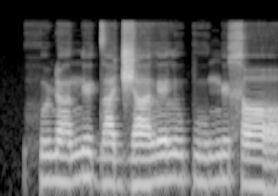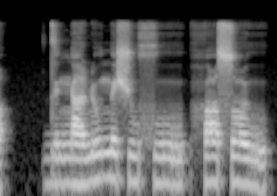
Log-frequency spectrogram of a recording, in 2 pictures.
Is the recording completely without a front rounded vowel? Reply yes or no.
no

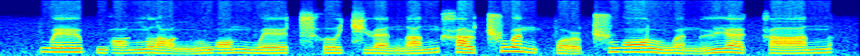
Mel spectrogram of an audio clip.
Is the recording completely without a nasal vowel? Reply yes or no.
yes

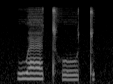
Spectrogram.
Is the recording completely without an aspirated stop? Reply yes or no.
no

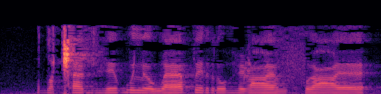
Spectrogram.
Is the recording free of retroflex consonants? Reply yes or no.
no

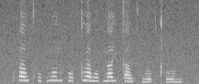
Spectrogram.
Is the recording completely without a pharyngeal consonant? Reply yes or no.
yes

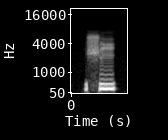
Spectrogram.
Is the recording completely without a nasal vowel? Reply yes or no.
yes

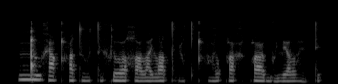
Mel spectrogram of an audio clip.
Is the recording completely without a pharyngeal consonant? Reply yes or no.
yes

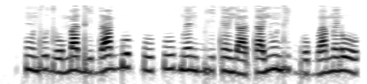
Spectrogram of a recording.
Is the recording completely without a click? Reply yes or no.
yes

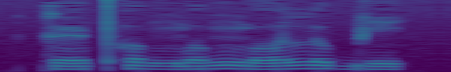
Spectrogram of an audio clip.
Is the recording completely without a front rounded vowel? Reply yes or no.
no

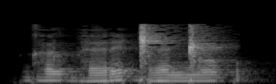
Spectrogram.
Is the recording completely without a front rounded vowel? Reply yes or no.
no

